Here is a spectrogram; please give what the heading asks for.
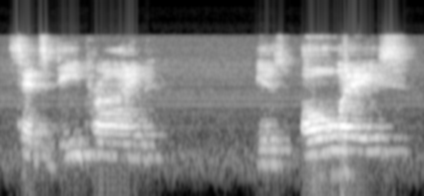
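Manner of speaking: slow, each word drawn out, with "always" leaned on; emphasis on always. Shown as a demonstration. Teacher slowing down to stress "always" for the class. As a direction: stretch "always" out slowly to make it stick. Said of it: "the emphasis on the word always".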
